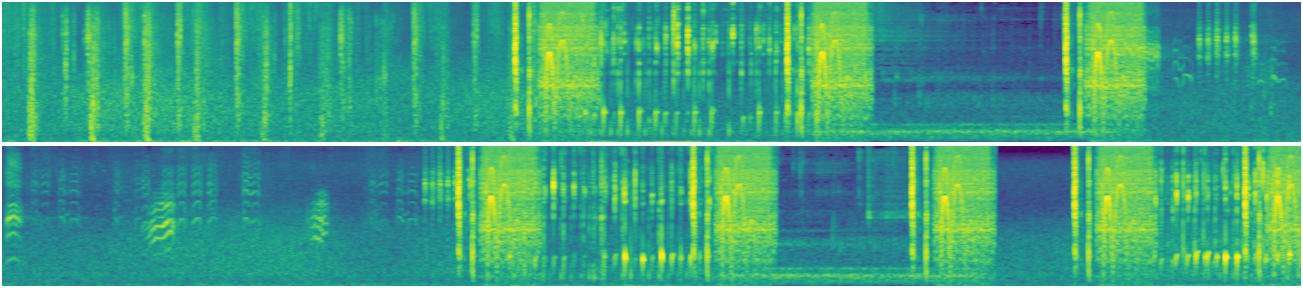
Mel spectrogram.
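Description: Cartoon sound effects: a rapid patter of sharp taps for the first few seconds, then a cartoon bird's repeated quacking squawks, broken by loud bursts of noise.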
